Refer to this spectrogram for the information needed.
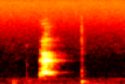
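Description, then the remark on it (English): A small dog, a corgi named Chandler, lets out one short, sharp bark, followed by a brief faint knock and quiet background. No one speaks. “He barks at everything.”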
